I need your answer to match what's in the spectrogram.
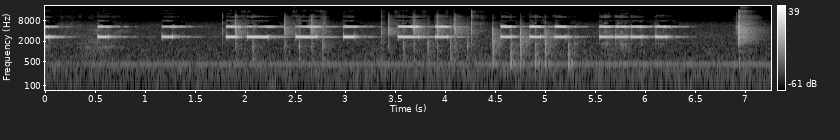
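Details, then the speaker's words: Godox SK-series (SK300/SK400II) studio flash, switched on and button pressed: repeated high double-tone beeps in short, unevenly spaced bursts with a blinking red light, the E3 error alarm; title suggests careless flash-tube replacement, fault unconfirmed. "Ya, E3 dan ini lampu merah ini ya, blinking, yang blink ya."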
